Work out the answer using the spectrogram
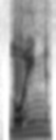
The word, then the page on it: loin: American English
